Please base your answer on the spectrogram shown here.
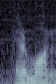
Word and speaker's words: hermana: Hermana. Hermana. You don't pronounce the H.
